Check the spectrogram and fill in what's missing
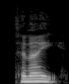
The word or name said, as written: tonight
